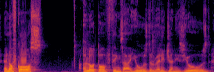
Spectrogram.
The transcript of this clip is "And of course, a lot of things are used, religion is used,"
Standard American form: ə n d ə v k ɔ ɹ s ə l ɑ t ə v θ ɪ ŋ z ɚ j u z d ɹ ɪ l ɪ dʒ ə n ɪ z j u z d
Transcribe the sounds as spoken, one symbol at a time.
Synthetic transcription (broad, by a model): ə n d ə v k ɔ ɹ s ə l ɑ t ə v t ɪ ŋ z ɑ j u z d ɹ ɪ l ɪ dʒ ə n ɪ z j u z d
